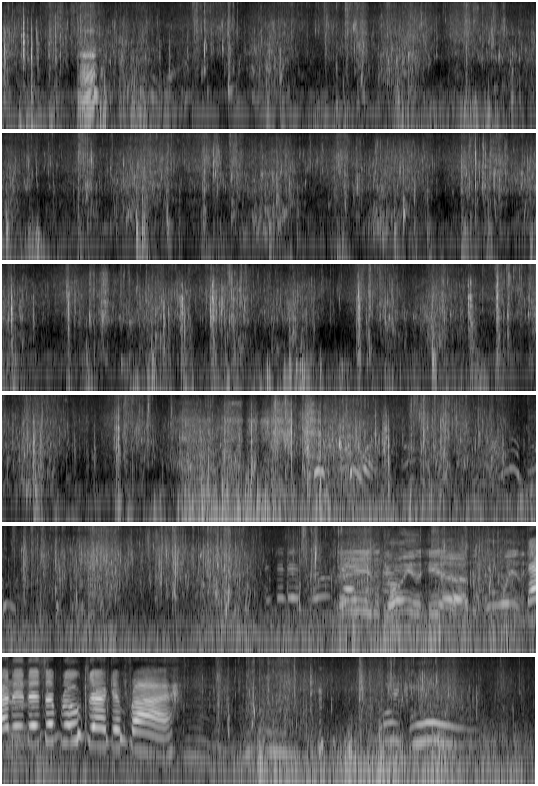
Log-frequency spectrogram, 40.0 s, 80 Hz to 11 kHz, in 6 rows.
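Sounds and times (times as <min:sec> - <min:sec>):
wind buffeting microphone: 0:00.0 - 0:02.3, 0:03.3 - 0:07.4, 0:16.1 - 0:19.6, 0:20.5 - 0:40.0
water splashing against boat hull: 0:00.0 - 0:40.0.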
